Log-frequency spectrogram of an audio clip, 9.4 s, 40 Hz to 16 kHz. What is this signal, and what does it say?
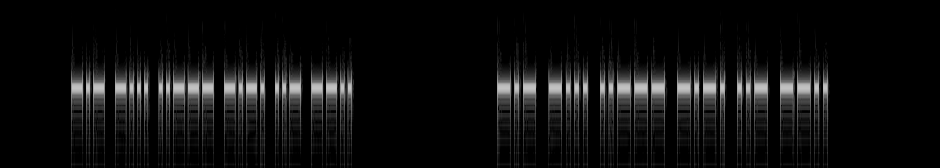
Morse code, heard as a keyed tone, about 35 wpm, 700 Hz. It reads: KB2CUZ KB2CUZ
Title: Speed Racing - USA 2x3 Call Signs 28wpm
